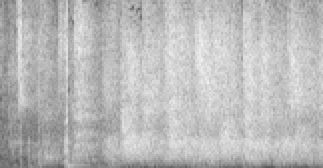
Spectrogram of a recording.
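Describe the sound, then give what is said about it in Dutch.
Sustained applause in the Statenzaal, a provincial council chamber, after a speech: many hands clapping together in a dense, steady patter that swells quickly and holds at a fairly loud level, with no one speaking over it. “Er klinkt applaus in de Statenzaal.”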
